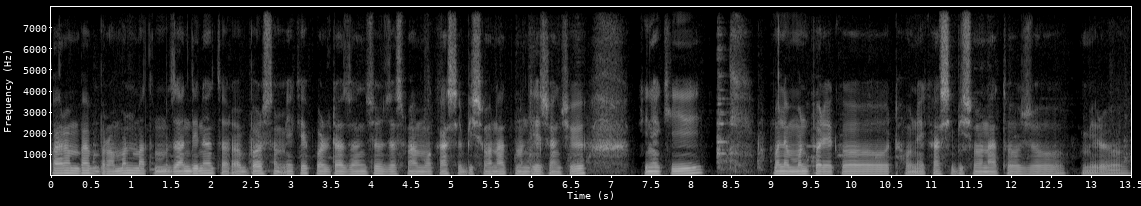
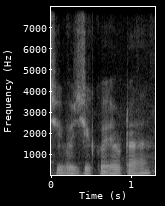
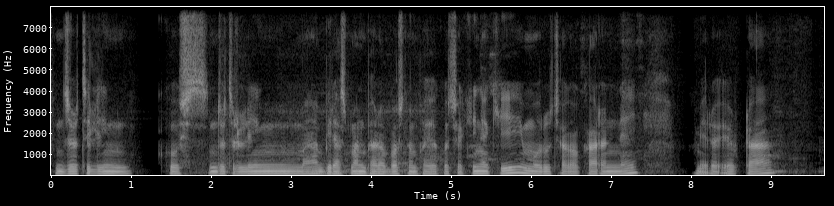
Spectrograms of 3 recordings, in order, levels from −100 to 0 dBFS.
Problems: constant background noise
